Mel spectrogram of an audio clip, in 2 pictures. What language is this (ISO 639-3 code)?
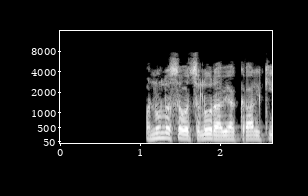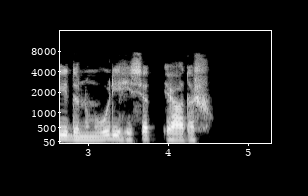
pus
